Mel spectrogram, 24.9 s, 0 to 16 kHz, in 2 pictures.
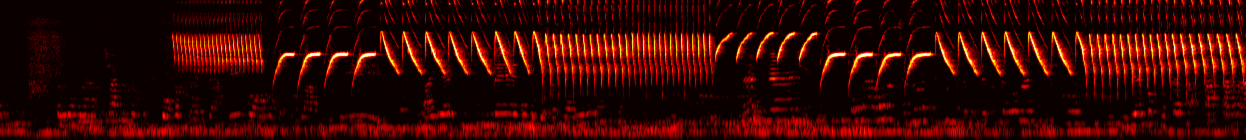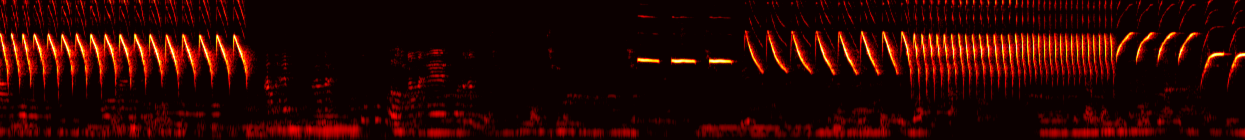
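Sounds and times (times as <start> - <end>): canary singing with fast trills: 1.4 - 24.9.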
